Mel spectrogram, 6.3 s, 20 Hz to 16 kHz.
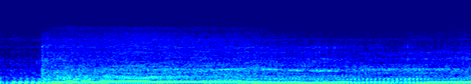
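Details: Polaris Sportsman 300 quad after drive belt replacement, started to warm up before a test ride in rain: engine catches after a second, then settles into a steady, even low idle with no knocks or misses; normal idle.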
